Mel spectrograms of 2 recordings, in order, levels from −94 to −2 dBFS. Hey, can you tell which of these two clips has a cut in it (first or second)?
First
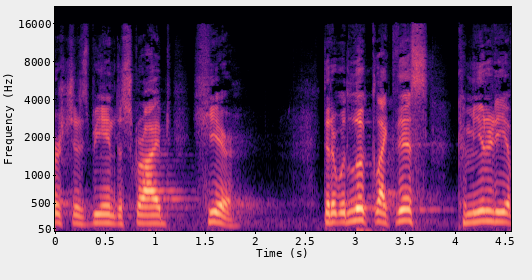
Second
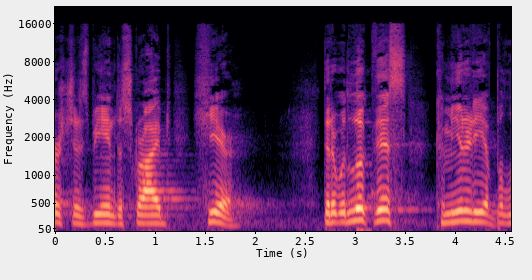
second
